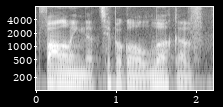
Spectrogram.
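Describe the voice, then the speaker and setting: A young man from El Salvador in casual conversation, talking reflectively with many pauses and fillers. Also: mid-range voice, fairly even intonation, mellow. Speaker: conversation partner. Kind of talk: casual chat.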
